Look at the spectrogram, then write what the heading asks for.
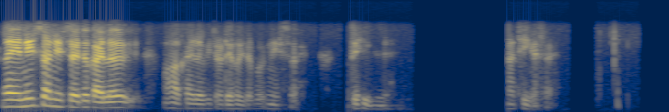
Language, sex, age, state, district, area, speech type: Assamese, male, 18-30, Assam, Biswanath, rural, conversation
